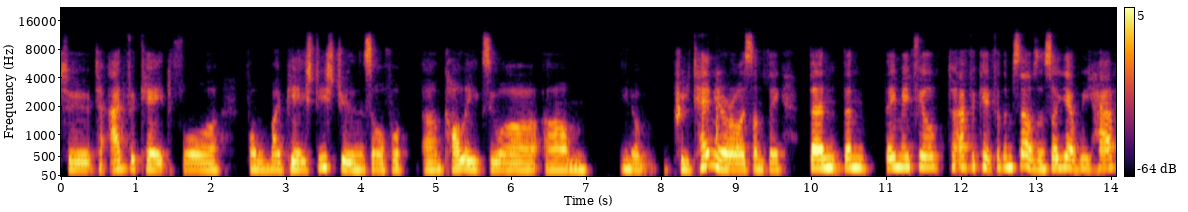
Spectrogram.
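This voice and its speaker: In a Lancashire accent, a woman speaks at a fairly slow pace with medium pitch, a dark, mellow tone and fairly even intonation. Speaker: business professor. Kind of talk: webinar Q&A.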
